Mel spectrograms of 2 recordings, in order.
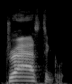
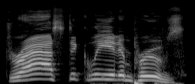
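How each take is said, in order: First: Said in the usual way. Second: "Drastically" drawn out slow and higher; stress on drastically. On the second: Shown as a demonstration. Repeating the point on social media, "Drastically" slowed and stressed. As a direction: stretch "Drastically" for emphasis.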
